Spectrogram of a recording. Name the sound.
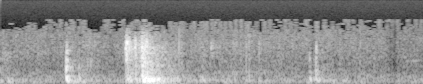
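door being closed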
